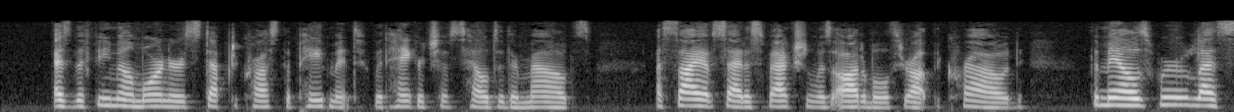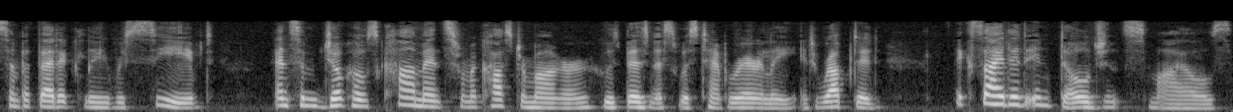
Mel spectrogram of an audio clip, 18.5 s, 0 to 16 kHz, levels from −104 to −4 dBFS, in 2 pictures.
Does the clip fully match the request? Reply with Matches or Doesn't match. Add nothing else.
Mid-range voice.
Matches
